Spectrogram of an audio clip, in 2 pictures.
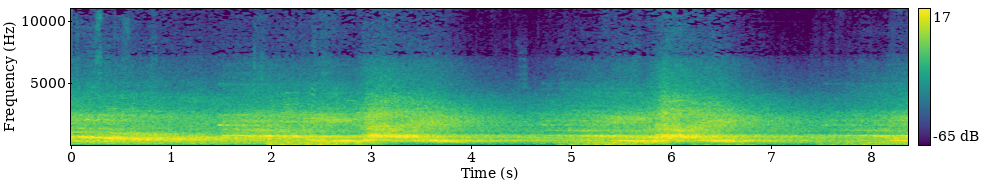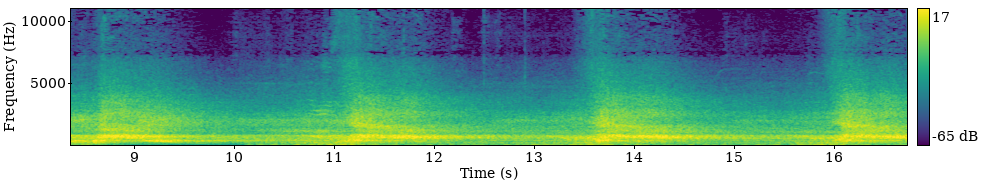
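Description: A huge crowd of fans chants and sings together in a large open stadium.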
